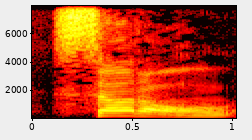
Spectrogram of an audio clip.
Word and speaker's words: subtle: Subtle, exactement. Non seulement vous avez l'accentuation sur la première syllabe, mais surtout, ne me prononcez pas, s'il vous plaît.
